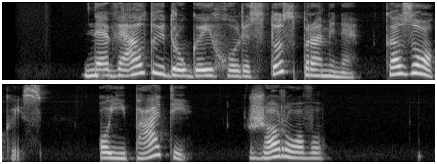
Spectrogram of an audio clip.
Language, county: Lithuanian, Šiauliai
